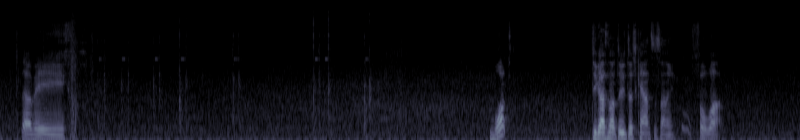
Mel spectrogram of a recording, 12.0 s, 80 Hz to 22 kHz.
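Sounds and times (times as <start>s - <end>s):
low steady hum: 0.0s - 12.0s
checkout till clicks and beeps: 1.3s - 3.8s, 4.5s - 6.1s.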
